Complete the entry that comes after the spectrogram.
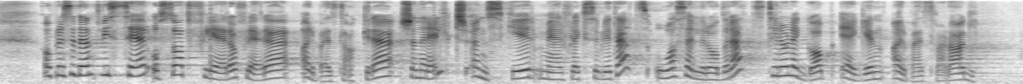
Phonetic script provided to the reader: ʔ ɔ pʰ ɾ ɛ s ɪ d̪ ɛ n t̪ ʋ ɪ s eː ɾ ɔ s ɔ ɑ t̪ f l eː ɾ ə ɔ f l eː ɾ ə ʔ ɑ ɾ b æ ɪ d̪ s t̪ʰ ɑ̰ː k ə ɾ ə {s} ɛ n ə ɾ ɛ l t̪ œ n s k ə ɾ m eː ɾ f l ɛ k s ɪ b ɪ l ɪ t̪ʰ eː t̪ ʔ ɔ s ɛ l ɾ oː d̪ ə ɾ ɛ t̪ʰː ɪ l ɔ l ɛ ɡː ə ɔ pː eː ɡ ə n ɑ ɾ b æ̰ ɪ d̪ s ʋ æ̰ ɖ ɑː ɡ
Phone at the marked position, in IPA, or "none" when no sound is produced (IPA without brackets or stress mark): ʂ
